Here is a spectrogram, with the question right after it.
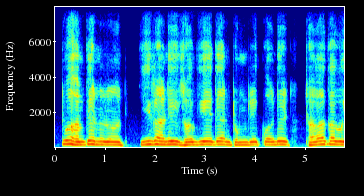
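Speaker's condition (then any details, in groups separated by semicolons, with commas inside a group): Brain lesion disability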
